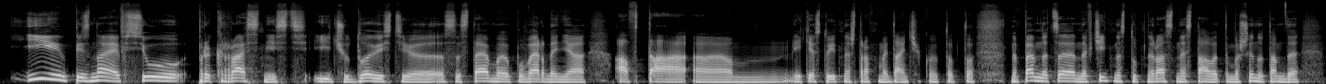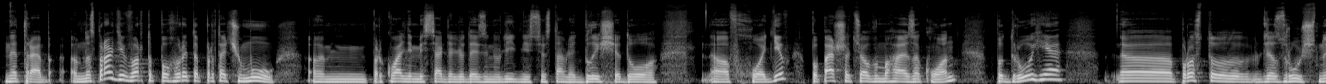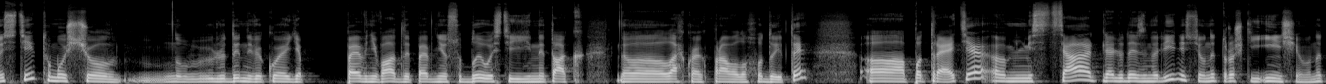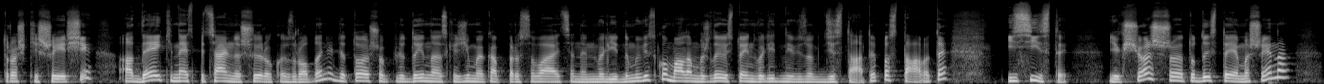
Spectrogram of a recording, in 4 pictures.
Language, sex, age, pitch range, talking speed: Ukrainian, male, 20-39, 125-155 Hz, 125 wpm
